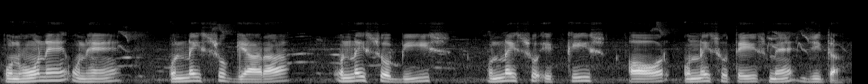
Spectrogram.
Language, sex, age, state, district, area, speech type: Hindi, male, 60+, Madhya Pradesh, Narsinghpur, rural, read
